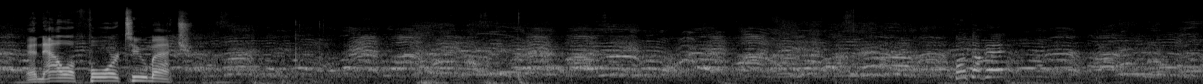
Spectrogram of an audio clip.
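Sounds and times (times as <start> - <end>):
crowd shouting: 0.0 - 12.0.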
